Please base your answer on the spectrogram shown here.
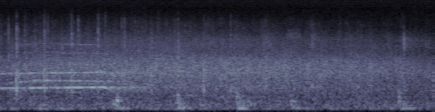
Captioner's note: audience applauding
